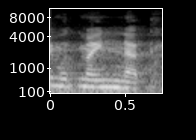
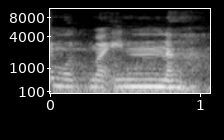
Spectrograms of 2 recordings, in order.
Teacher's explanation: whenever we will have ta marbuta, when waqaf comes, what we do, we make it ha and silent also, so it will become mutmainnah.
